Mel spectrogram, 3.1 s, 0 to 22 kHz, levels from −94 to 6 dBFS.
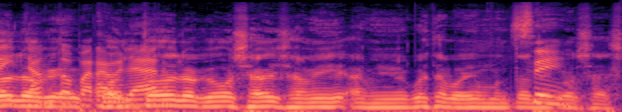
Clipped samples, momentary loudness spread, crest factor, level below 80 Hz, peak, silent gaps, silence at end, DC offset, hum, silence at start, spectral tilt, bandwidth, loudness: under 0.1%; 5 LU; 14 dB; -36 dBFS; -2 dBFS; none; 0 s; under 0.1%; none; 0 s; -6 dB/octave; 18.5 kHz; -16 LUFS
